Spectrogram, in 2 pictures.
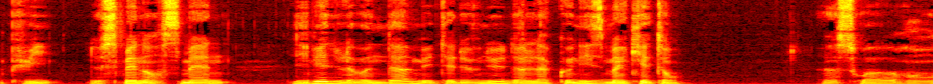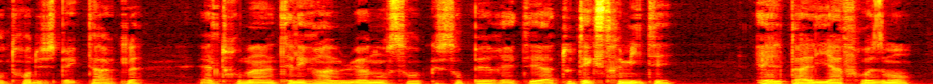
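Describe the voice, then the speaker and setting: Warm-voiced male audiobook narrator. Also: medium pitch. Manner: measured, expressive literary reading. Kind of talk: scripted narration of a novel.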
